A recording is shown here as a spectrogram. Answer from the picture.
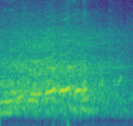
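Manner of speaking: loud, high fake laugh at her; forced high laugh. Laughing at the girl in Starbucks, loud high fake laugh. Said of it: "I just gave her".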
